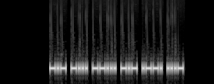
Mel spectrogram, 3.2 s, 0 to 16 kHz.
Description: Morse code, heard as a keyed tone, about 46 wpm, 700 Hz. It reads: KB7KPV
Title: USA Call Signs - 6 Characters - Repeated 3x - 45wpm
